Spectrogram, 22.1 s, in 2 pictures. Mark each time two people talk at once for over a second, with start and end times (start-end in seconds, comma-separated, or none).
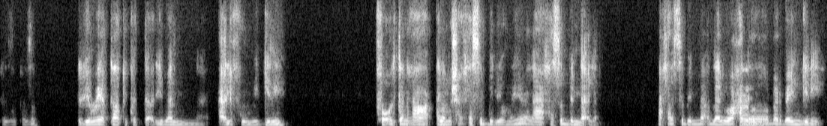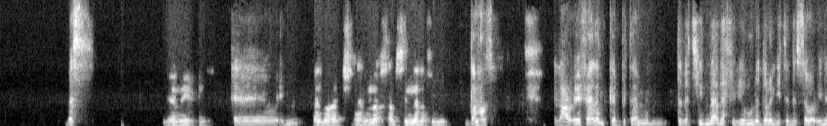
none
